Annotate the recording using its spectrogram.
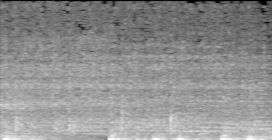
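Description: A quick, uneven run of hollow thuds, five or six in about a second, each ringing briefly in a large sports hall.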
